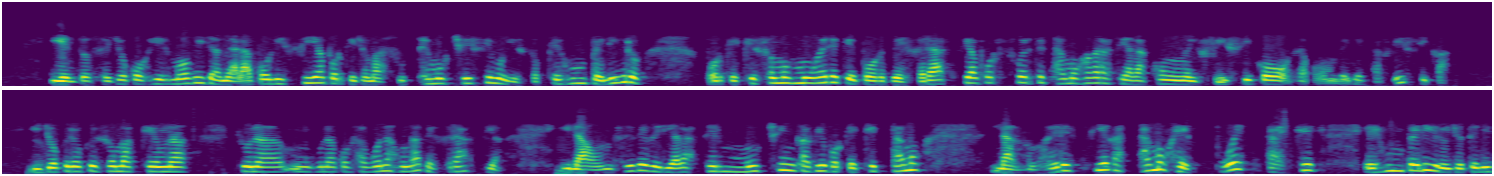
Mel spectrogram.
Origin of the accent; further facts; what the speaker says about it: Jerez de la Frontera, Andalusia, Spain; soy la muchachita de Jerez, la muchachita ciega.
